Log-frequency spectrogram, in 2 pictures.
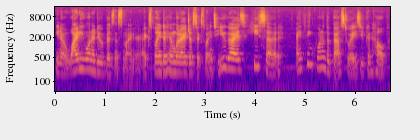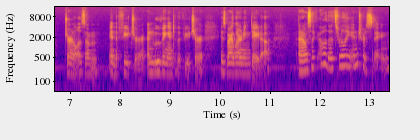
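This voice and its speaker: A woman with an American accent speaks very fast, with lively intonation and vocal fry. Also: medium pitch for a woman. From Illinois. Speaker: data reporter. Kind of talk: casual interview.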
